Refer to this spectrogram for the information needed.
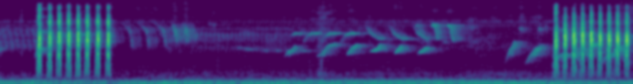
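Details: Collared kingfisher, locally called tengkek buto, giving a long laughing call kept as a tutor for competition birds: two bursts of rapid harsh kek notes at start and end, with another bird's downslurred whistles between, over low background hum.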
